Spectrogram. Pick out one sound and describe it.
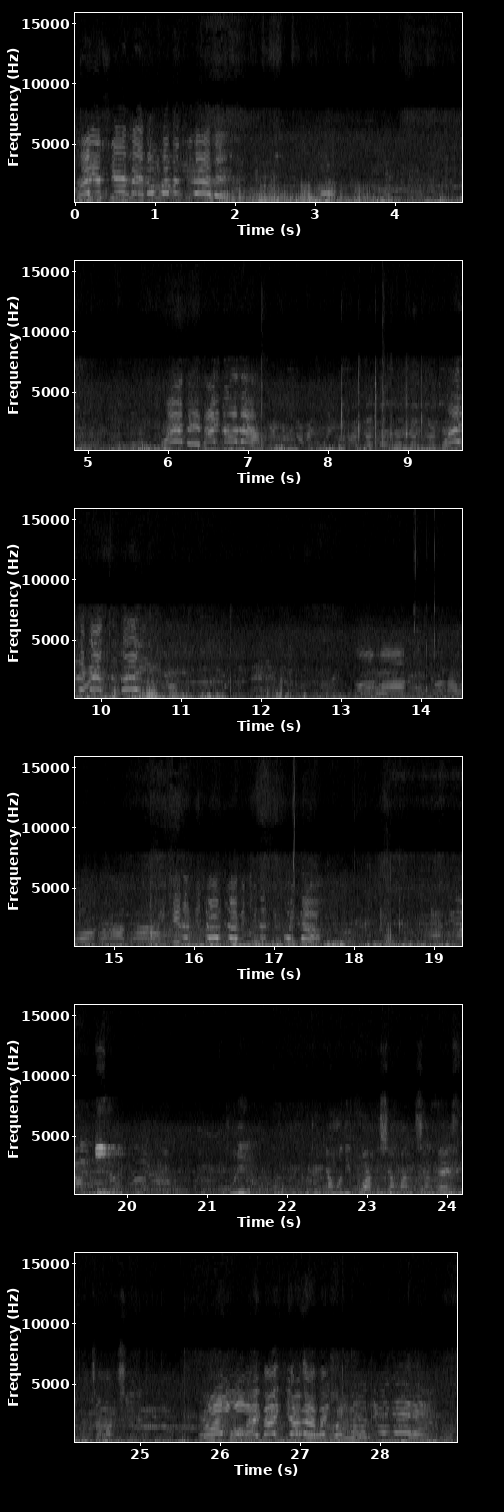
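Young women shout and call out across an open playing field.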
